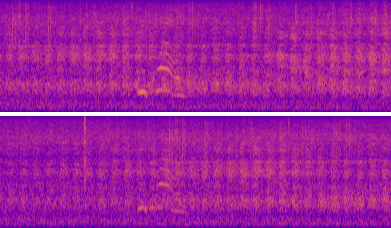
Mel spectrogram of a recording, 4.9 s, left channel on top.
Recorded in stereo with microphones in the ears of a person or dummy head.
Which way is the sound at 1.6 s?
10° left (ahead or behind).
